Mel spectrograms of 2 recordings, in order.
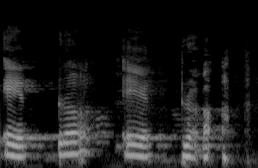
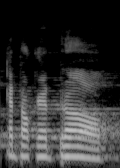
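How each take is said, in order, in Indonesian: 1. Diucapkan dengan gaya yang dibuat-buat. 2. Diucapkan dengan biasa dan jelas. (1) "Mriki etok etok" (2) "nek kula kula etok-etok"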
